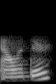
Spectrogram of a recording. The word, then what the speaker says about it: Allender: Hello, my name is Katie Allender, and that is Allender rhymes with calendar, but it's not spelled like calendar because calendar ends with A-R and my last name ends with E-R.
